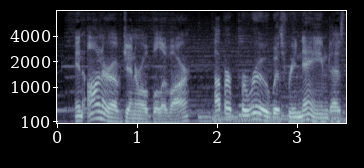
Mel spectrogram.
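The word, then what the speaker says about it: Bolívar: tuberculosis in Europe his name is pronounced with stress on the last symbol bulevar in the 1820s a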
